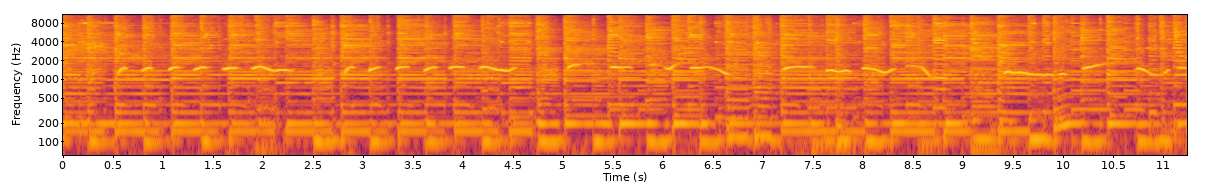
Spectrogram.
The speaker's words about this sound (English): I said, that's a horse. You ain't calling right. You must whistle when you want your horse to come to you.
